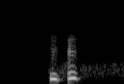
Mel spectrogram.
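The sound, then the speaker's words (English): A pet bird squawks twice in quick succession, both calls short, harsh and fairly loud, followed by a faint, low, steady hum. “Who's squawking out there? Why are you squawking, Squeaker?”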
